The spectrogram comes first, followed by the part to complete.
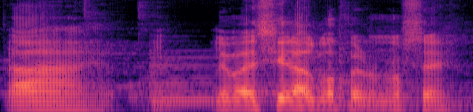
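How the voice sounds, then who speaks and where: A man preaching a sermon as pastor, exhorting fervently and dropping now and then into quiet asides. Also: fairly high pitch, brisk. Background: instrumental music.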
